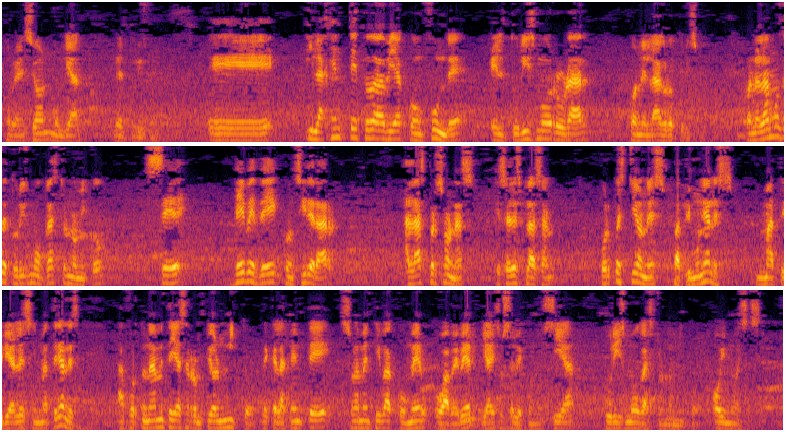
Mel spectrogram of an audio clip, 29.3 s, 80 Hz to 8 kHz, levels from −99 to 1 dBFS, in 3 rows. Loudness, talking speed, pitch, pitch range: -17 LUFS, 135 wpm, 150 Hz, 135-180 Hz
